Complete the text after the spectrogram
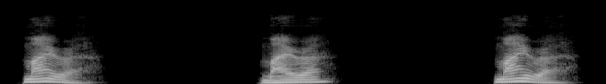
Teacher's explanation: To pronounce it correctly, emphasize the first syllable, my, and roll the r sound softly in ra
